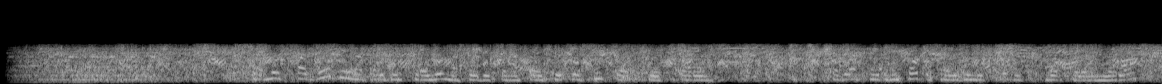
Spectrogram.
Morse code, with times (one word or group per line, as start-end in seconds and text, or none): none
